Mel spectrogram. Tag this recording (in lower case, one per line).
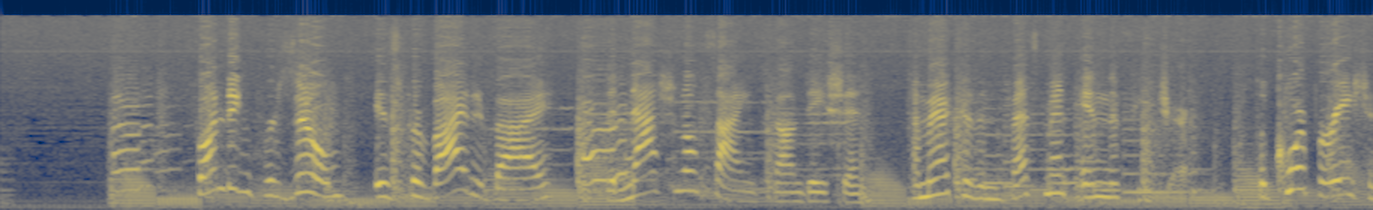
speech
music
